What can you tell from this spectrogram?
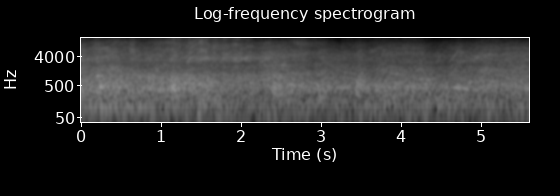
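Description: Electric RC off-road buggies racing on a dirt track: a steady hiss of motors and tyres with faint rising and falling whines, easing slightly as the pack pulls away.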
